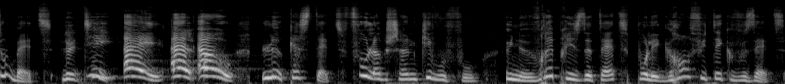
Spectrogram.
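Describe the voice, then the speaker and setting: Noticeable background noise sits behind a woman with an upbeat tone. She speaks at a fairly slow pace with very wide pitch swings. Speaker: voice-over artist. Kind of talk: satirical radio-style column. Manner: upbeat, ironic.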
